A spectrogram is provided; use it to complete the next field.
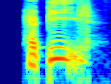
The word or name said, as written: habil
